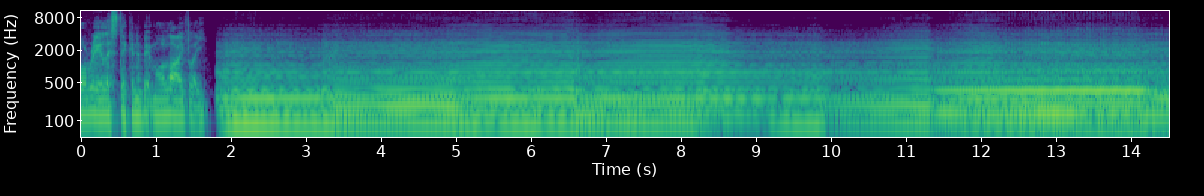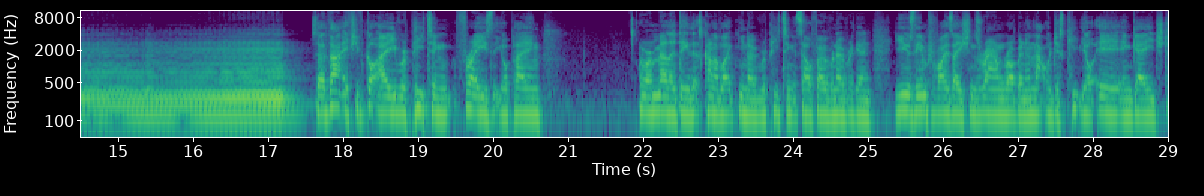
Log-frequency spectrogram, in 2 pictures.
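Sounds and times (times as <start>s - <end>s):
bowed cello notes: 1.8s - 18.1s.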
